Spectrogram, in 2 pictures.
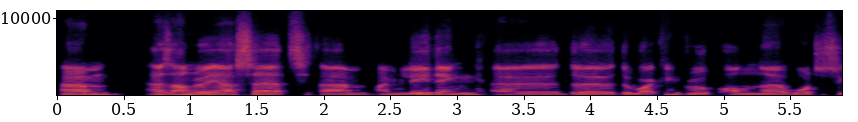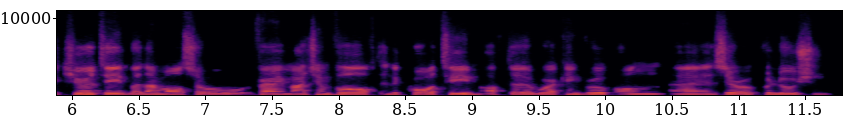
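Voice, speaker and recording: Flat-voiced Dutch man, guest speaker. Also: medium pitch. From Netherlands. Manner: measured, with frequent ums. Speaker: university research director, guest speaker. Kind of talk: webinar talk.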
